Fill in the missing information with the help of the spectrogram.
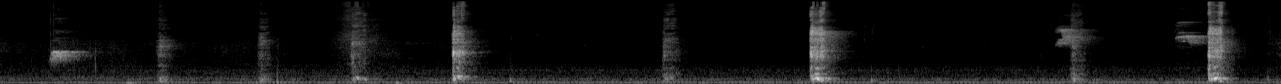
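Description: About nine short, dry cough bursts spread over roughly 13 seconds, over a low steady hum; a dog coughing.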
